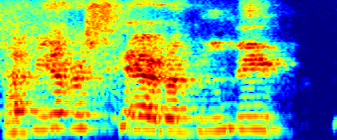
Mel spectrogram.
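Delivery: very high, fake British accent. Answering a question while joking around: put-on British accent. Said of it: "am I still doing British?".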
